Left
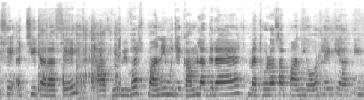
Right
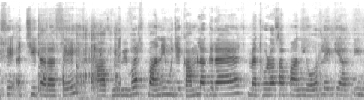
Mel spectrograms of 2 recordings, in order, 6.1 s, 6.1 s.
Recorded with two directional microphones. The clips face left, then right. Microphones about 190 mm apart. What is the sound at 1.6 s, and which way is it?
Speech, 25° left (ahead or behind).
